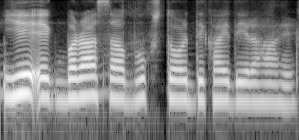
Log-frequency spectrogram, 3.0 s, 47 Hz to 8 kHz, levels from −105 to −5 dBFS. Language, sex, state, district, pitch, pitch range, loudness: Hindi, female, Arunachal Pradesh, Lower Dibang Valley, 210 Hz, 200-230 Hz, -17 LUFS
